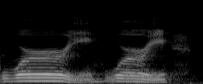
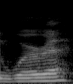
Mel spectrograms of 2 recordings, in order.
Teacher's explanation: to be wor you don't want to relax that second syllable still a bright tense e vowel even though it's not stressed and even though it's short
